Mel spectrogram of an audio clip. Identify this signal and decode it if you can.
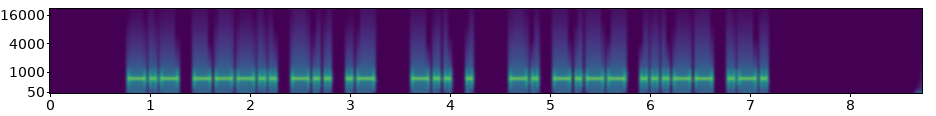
Morse code, heard as a keyed tone, about 22 wpm, 700 Hz. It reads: K8DA DE NY3R
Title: USA Callsign DE Callsign - 4 Characters - 22wpm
